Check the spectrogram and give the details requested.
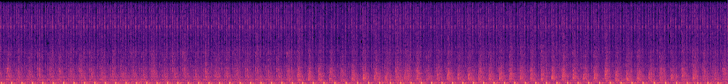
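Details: Mitsubishi D-series single-cylinder diesel idling after repair of fuel leaking into the oil sump and white smoke (pump plunger, valve and seal replaced): slow, steady thump a bit over three beats a second, even firing, no misses or knocking; normal.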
